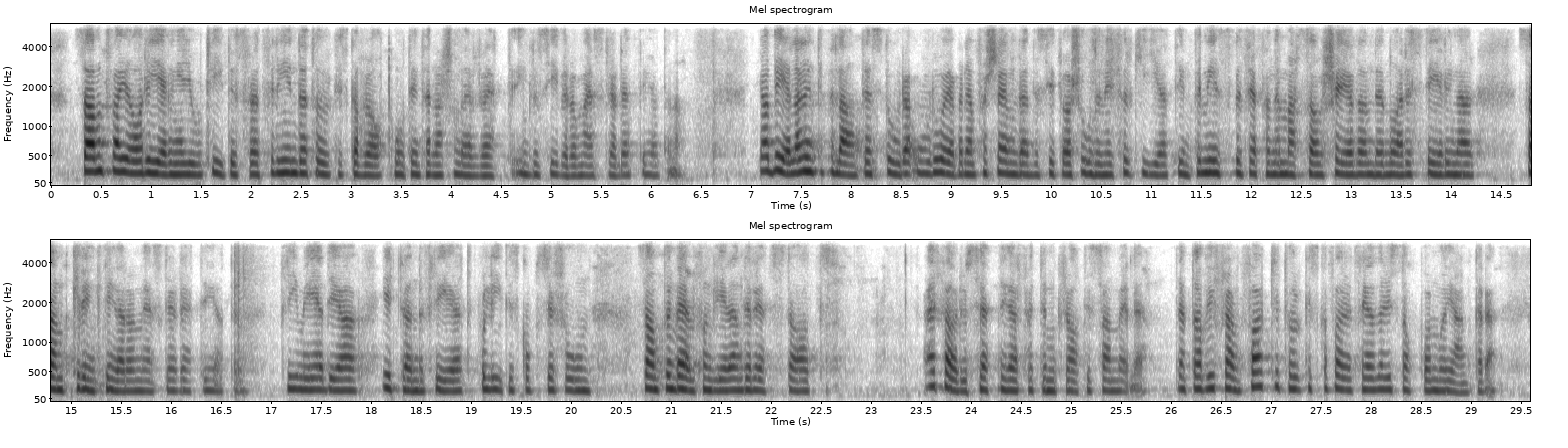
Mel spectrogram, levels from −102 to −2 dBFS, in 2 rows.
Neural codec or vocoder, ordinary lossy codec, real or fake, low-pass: codec, 16 kHz in and 24 kHz out, 1.1 kbps, FireRedTTS-2 codec; Opus, 32 kbps; fake; 5.4 kHz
